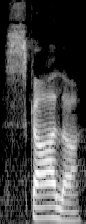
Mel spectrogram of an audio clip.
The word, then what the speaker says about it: scala: scenery view or landscape sc plus a o or u is a hard sk sound for example scarpa shoe and scala staircase the italian z or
